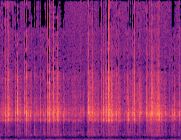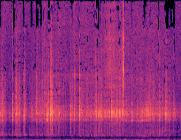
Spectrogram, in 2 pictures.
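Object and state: Plastic moon lamp scratched.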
